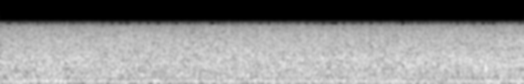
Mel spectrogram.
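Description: Steady rain falling on water, an even hiss with no separate drops standing out.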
